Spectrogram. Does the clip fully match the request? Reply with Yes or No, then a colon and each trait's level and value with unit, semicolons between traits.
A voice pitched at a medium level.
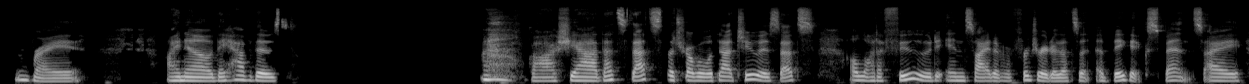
Yes: medium, 175 Hz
